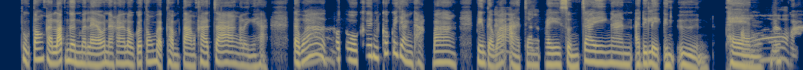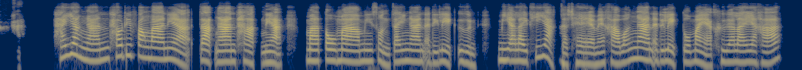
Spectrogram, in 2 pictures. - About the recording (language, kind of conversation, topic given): Thai, podcast, งานอดิเรกที่คุณหลงใหลมากที่สุดคืออะไร และเล่าให้ฟังหน่อยได้ไหม?
- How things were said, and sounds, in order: none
